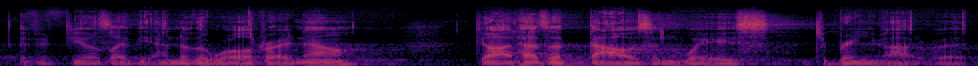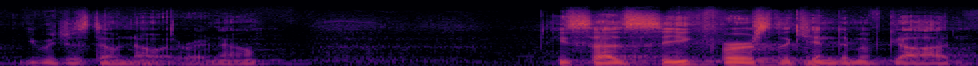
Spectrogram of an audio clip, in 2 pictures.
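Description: A man's voice: low-pitched, pushed and bright, long reverb tail. A man from Sri Lanka giving an earnest church testimony, quoting scripture and stumbling over restarts. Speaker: lay speaker giving a testimony.

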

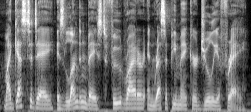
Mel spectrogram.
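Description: A man's voice: medium pitch, lively intonation, measured pace, darkish tone, soft background music. A man hosting a podcast interview, talking in an earnest, enthusiastic and rambling way. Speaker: podcast host. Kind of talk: casual interview chat.

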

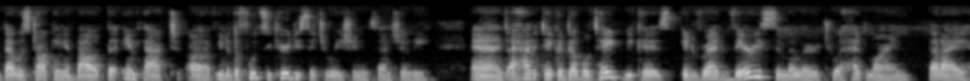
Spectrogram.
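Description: A woman from Cameroon speaks in a husky, mellow, lowish voice. She talks about her work thoughtfully, pausing often and restarting her sentences as she reaches for words. Her delivery is measured and conversational. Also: low-quality recording. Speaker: guest, humanitarian worker. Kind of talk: conversational interview.

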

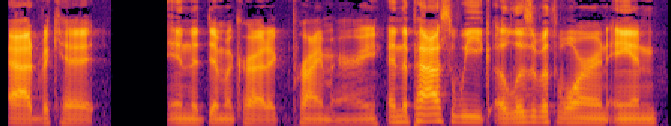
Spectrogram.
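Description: A man's voice: lowish voice, fairly even intonation, moderate pace, bright, forceful tone, smooth, dry recording. A man hosting a casual podcast, chatting and laughing often while he recaps a TV episode. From New York state. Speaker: podcast host.

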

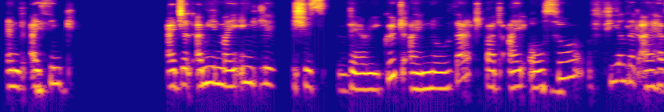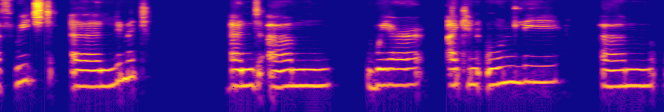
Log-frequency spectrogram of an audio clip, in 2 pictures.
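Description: A middle-aged woman with an Austrian German accent speaks as a guest, weighing her words and often pausing or starting over. Her voice sits in a middle register. The recording is dry and close, with almost no room sound. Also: mid-range voice, a little mellow, no room sound. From Upper Austria. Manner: thoughtful, hesitant, many fillers and restarts. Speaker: actress and director, interview guest. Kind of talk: reflective interview talk.

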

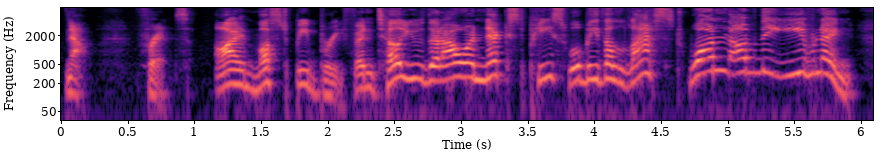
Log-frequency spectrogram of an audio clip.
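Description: Show host, hugely swooping pitch, mid register, theatrical scripted introduction, wry, showy. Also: very animated, unhurried, sharp tone.

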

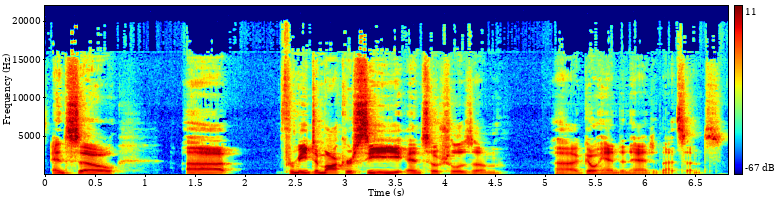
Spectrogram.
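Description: A man in his thirties from Central Texas, a podcast guest who explains his views in an earnest, measured way. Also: fairly low pitch, fairly bright tone. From Central Texas, USA. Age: 30s. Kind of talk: podcast interview answers.

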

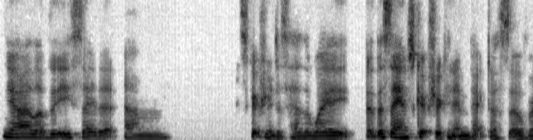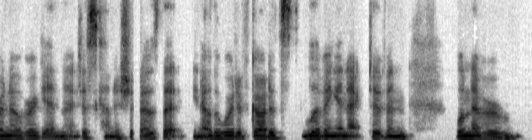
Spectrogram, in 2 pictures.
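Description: A young woman from New Zealand with a softened Kiwi accent, co-hosting a podcast, friendly and often murmuring agreement. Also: sits low, fairly even intonation, brisk. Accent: mixed, not typically Kiwi. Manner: friendly, frequent backchannel mm. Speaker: podcast co-host, communications worker. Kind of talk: casual podcast chat.

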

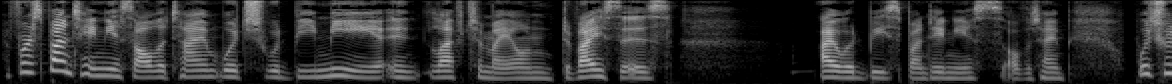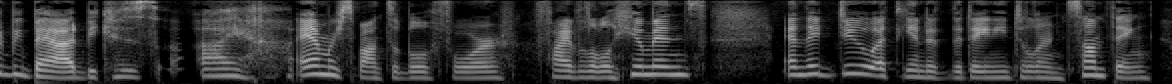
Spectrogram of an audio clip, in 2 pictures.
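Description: Female podcast co-host, smooth lowish voice, encouraging, conversational advice in a close dry recording. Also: lively intonation, normal speed, no room sound. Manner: encouraging, anecdotal. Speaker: podcast co-host, homeschooling mother.

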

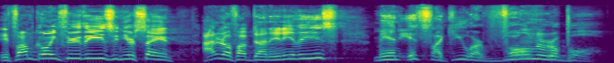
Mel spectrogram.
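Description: A man's voice: high-pitched, animated, moderate pace, vocal fry, a bit bright. A man giving a conversational sermon as pastor, repeating his points for emphasis. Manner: conversational preaching with emphatic repetition.

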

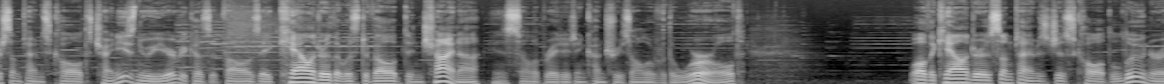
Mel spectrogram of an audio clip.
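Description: A man's voice: low-pitched, dark tone, no room sound. An American man hosting a radio arts program, reading scripted news and event details. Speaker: radio host.

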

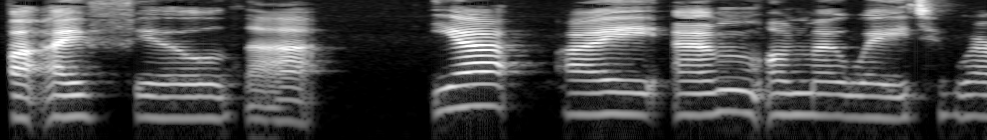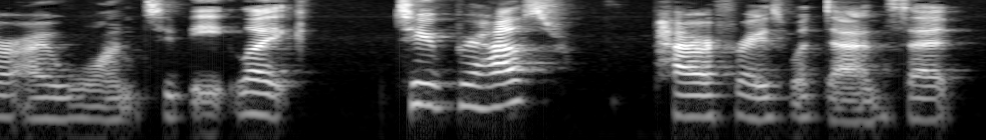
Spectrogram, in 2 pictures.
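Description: A woman with a fairly low voice talks through a casual podcast episode. Her first language is Cantonese, and she is chatty and reflective, laughing easily as she goes. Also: takes it slowly, gravelly, bright, forceful tone. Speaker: podcast co-host.

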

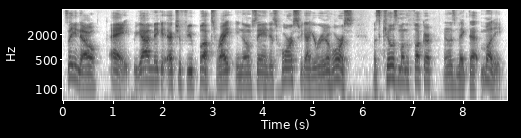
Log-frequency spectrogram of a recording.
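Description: A man's voice: medium pitch, moderate pace, fairly bright tone. Crude jokey male podcast storyteller. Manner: crude, jokey, swearing, rambling. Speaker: podcast host telling the story. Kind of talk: casual comedic storytelling.

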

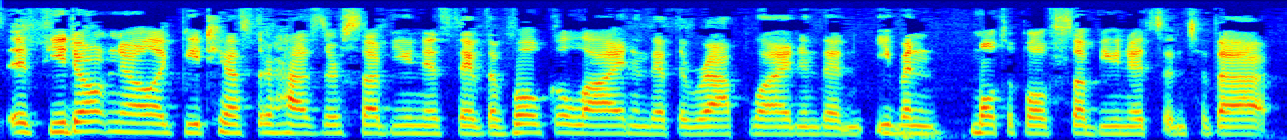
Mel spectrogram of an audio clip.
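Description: A young woman hosting a podcast, chatting excitedly with lots of "like" fillers. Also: mid-range voice, no room sound. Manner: excited fan talk with many "like" fillers. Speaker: podcast host. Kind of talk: casual podcast chat.

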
